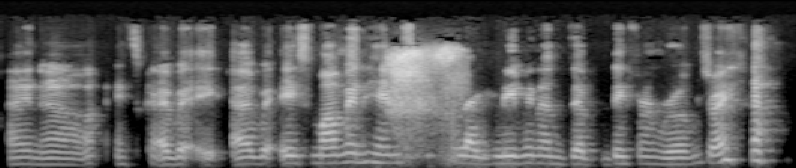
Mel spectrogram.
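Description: A woman in her thirties chats casually, chiming in and acting out bits of what was said. Her voice is slightly low and a little husky. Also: normal speed. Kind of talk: casual chat.

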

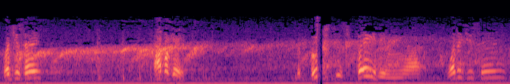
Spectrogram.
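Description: A man's voice: extremely high pitch, big pitch swings, slow pace, exaggerated voice. Dazed spaceman on tinny radio. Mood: dazed, forlorn. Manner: vague, rambling, drifting. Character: dazed, rambling spaceman adrift and dying. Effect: radio filter. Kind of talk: 1950s radio drama acting. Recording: tinny, noisy old radio transmission.

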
